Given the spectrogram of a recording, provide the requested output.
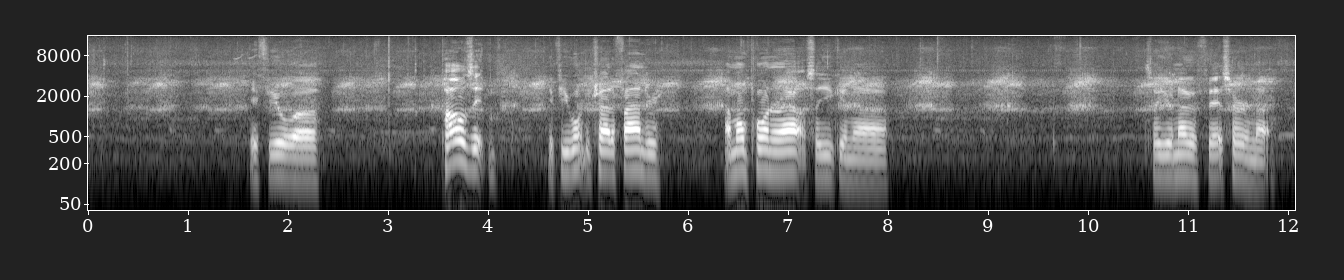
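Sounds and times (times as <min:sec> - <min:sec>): chorus of pulsing animal calls: 0:00.0 - 0:12.0.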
